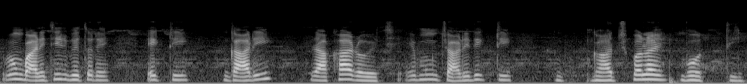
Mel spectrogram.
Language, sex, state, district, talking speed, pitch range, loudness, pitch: Bengali, male, West Bengal, Dakshin Dinajpur, 95 wpm, 185-220 Hz, -19 LUFS, 200 Hz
